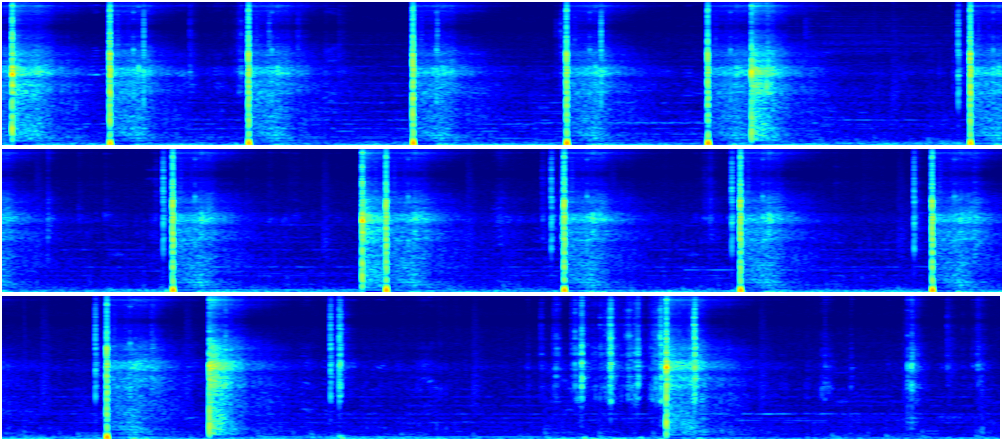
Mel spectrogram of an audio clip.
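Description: AK-pattern rifle fired in slow single aimed shots, about one every one and a half to two seconds, each sharp crack trailing off in echo; some fifteen shots in all, followed near the end by a brief rattle of clicks.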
